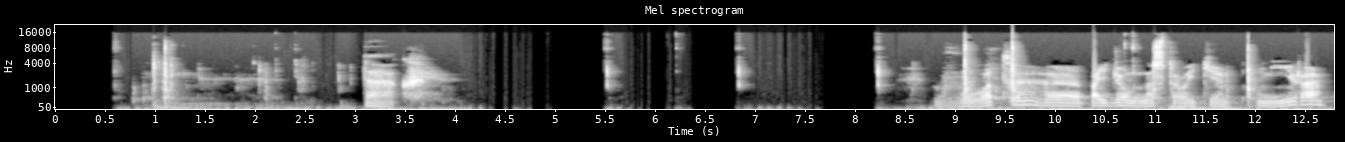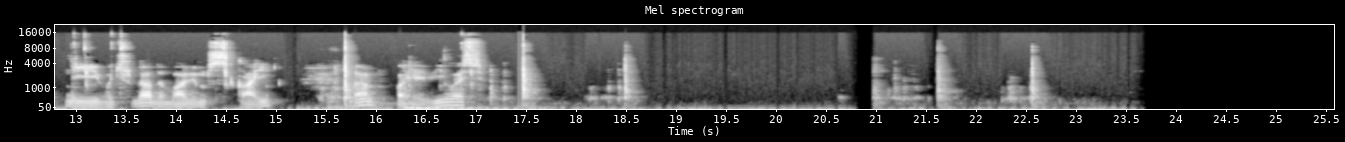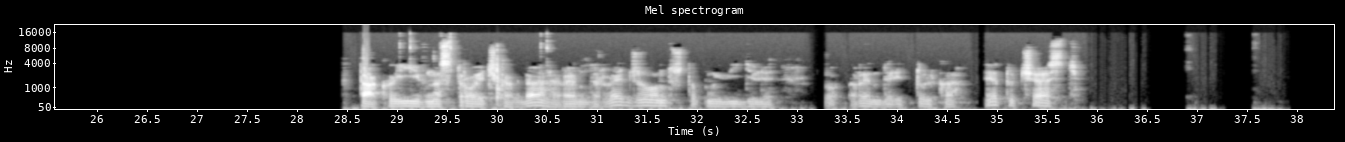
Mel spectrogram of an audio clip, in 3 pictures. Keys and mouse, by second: 1.0 KP_7, 2.3 shift+middle click, 2.8 s, 6.2 click, 7.7 click, 10.7 click, 13.0 click, 13.4-14.5 drag, 16.9 click, 29.0 click, 29.4 click, 30.4 click, 36.8 right click, 37.5-38.3 drag.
